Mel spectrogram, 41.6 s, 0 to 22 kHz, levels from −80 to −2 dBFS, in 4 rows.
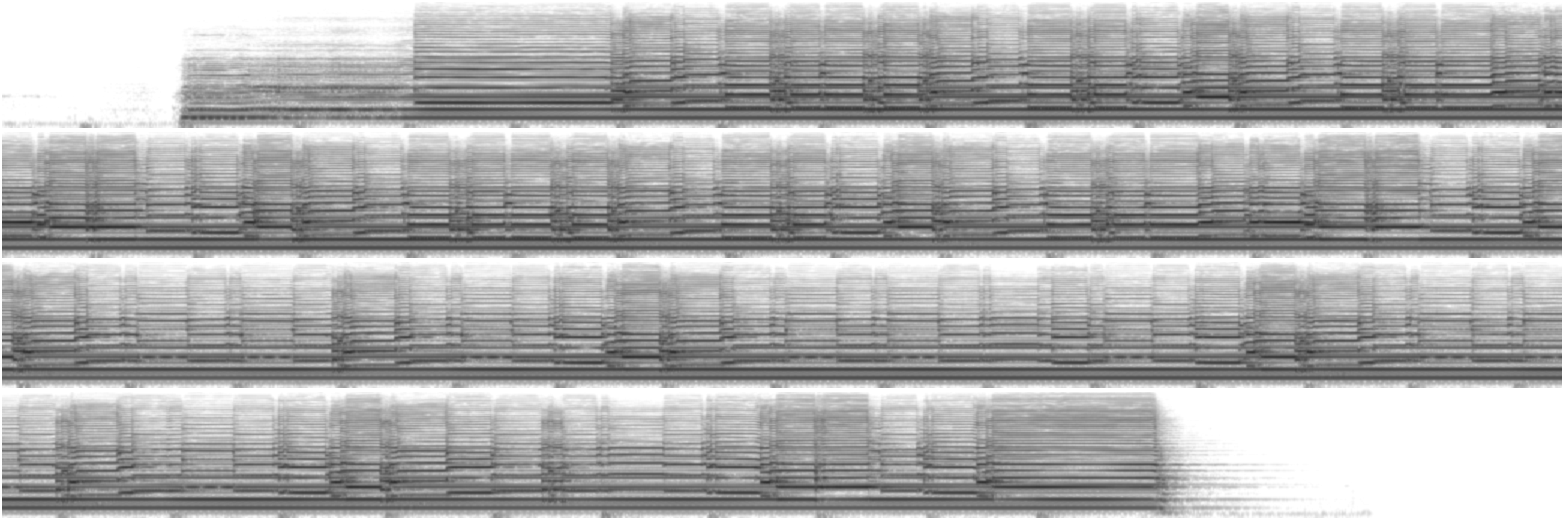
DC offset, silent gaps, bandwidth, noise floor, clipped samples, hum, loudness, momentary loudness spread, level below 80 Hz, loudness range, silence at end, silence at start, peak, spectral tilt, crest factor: under 0.1%; none; over 20 kHz; -72 dBFS; under 0.1%; none; -13 LUFS; 5 LU; -60 dBFS; 3 LU; 2.5 s; 1.2 s; 0 dBFS; 0 dB/octave; 14 dB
